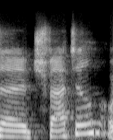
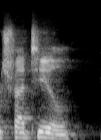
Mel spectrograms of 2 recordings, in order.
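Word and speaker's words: Chvátil: I believe it's Chvatil or Chvatil. – Okay. So it's a ch on the front.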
